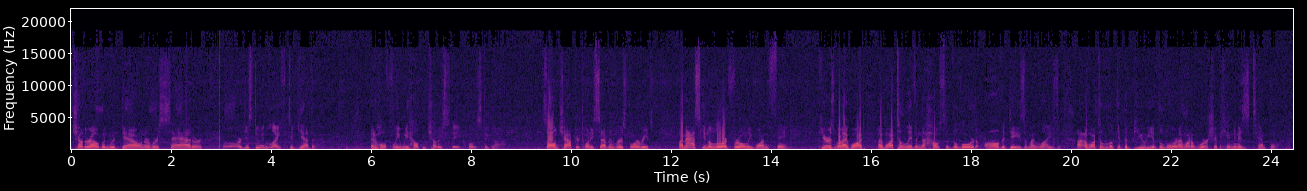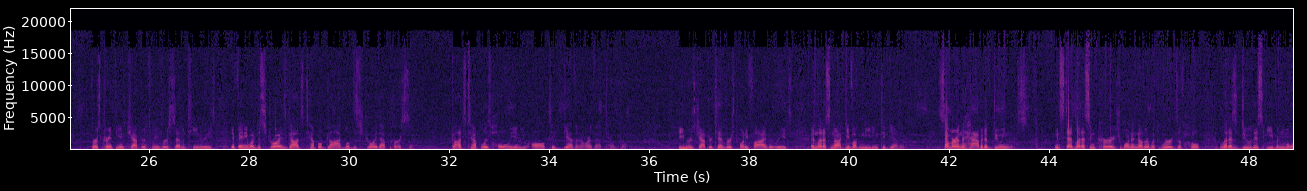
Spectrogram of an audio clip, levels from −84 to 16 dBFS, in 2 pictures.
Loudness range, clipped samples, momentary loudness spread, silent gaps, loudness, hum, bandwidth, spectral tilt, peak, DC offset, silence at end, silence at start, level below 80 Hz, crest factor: 6 LU; under 0.1%; 19 LU; none; -33 LUFS; none; 19 kHz; -5.5 dB/octave; -16 dBFS; under 0.1%; 0 s; 0 s; -60 dBFS; 16 dB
